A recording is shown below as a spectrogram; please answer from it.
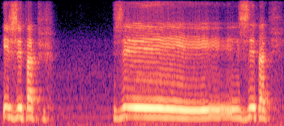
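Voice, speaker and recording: A woman's voice: mid-range voice, level tone, extremely slow, gravelly, dark tone. A woman streaming live, chatting casually about books, answering her chat and swearing freely in slang. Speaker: book streamer.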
